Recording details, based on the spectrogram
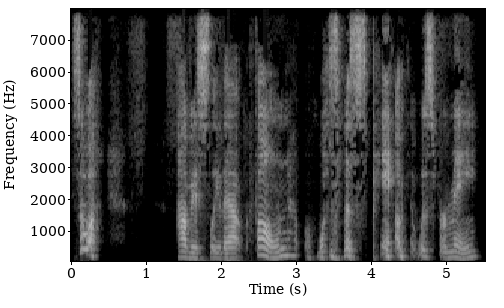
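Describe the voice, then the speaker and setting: A woman in her sixties chatting at home while she makes a collage at her craft table, with a breathy, sniffly voice, laughing asides and remarks to herself. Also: mid-range voice, takes it slowly. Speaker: craft channel host. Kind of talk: casual chat while making a collage. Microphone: overhead camera on the desk, hands only in frame.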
